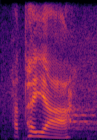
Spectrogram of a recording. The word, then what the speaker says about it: Pattaya: Pattaya.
